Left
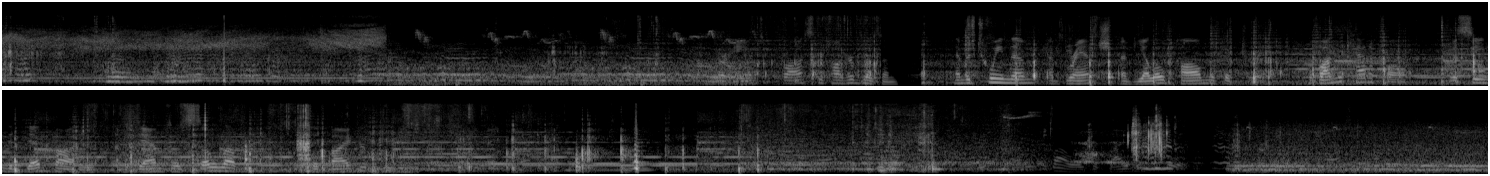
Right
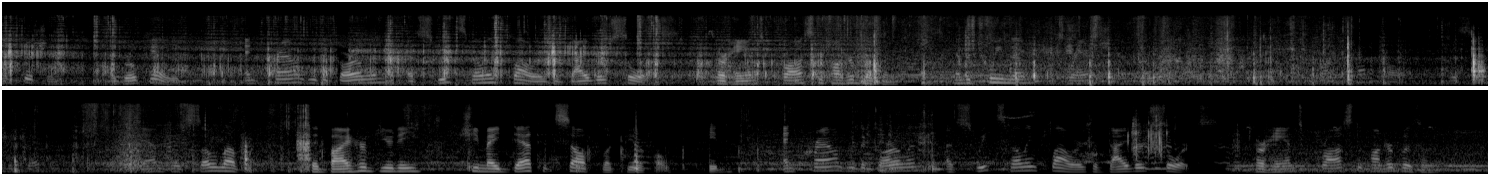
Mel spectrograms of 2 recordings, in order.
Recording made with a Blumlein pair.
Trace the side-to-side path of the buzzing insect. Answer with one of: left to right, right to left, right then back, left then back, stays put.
right then back.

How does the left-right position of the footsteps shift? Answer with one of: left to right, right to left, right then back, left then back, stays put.
right to left.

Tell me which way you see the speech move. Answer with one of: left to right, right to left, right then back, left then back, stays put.
left then back.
